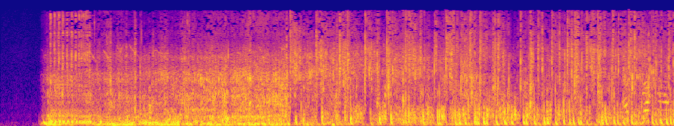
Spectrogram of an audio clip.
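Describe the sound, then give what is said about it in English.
Gunfire from soldiers, captured on a cell phone inside an ambulance under attack: a loud, distorted, continuous barrage of many sharp cracks that grows denser and more rapid partway through. “That's the sound of gunfire from Israeli soldiers.”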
